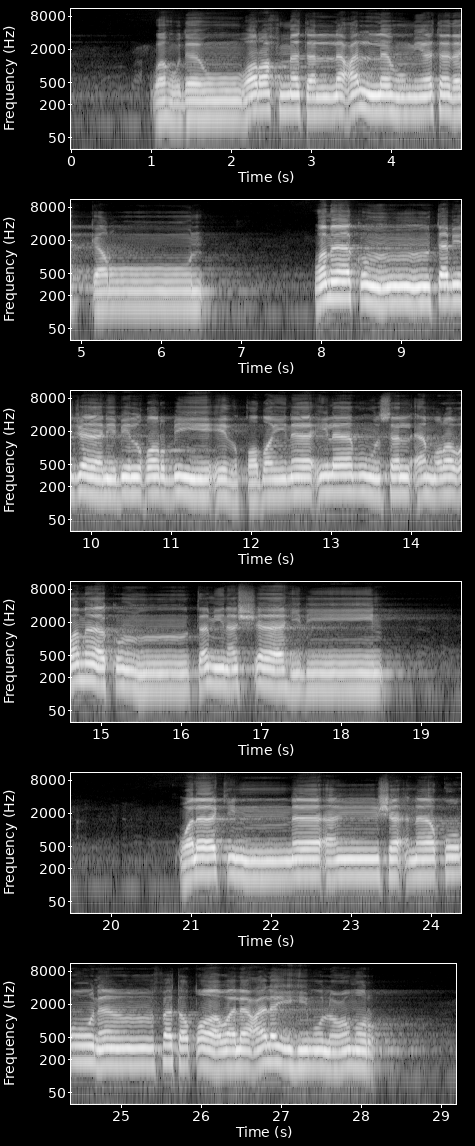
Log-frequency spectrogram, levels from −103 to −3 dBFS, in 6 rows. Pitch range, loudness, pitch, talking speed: 120-150 Hz, -17 LUFS, 145 Hz, 45 wpm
